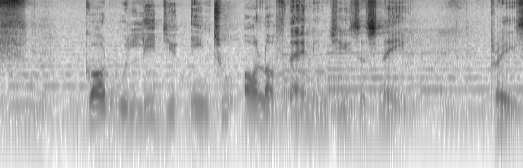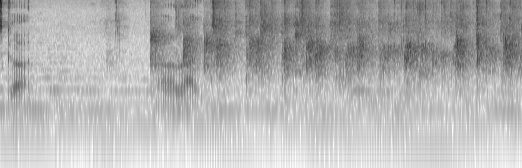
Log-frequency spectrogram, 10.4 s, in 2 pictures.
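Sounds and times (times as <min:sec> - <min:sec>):
speech: 0:00.9 - 0:04.2, 0:04.9 - 0:05.7, 0:06.8 - 0:07.6
audience clapping: 0:06.3 - 0:10.4.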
